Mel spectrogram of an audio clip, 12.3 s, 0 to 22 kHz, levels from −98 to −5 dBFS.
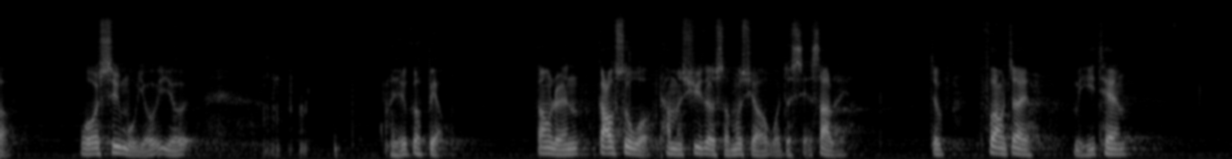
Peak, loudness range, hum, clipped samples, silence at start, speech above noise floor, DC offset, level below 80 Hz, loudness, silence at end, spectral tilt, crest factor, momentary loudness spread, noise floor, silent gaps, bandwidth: -34 dBFS; 8 LU; none; under 0.1%; 0 s; over 35 dB; under 0.1%; under -90 dBFS; -56 LUFS; 0.95 s; -5 dB/octave; 24 dB; 11 LU; under -90 dBFS; none; 13 kHz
